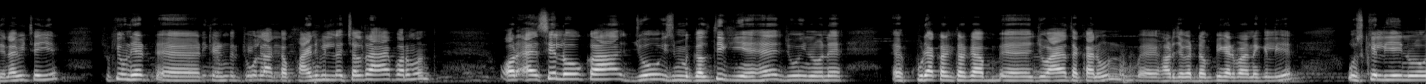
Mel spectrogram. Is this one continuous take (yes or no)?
no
